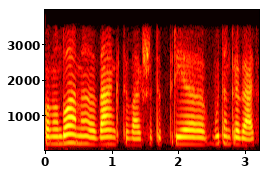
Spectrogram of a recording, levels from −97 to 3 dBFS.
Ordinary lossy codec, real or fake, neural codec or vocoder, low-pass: AAC, 32 kbps; real; none; 3.6 kHz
